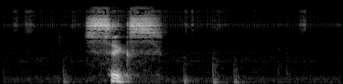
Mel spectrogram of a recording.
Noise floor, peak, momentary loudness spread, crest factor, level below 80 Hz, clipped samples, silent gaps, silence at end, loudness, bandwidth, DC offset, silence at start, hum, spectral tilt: -55 dBFS; 0 dBFS; 13 LU; 22 dB; -68 dBFS; under 0.1%; none; 1.8 s; -13 LUFS; 16.5 kHz; under 0.1%; 0.85 s; none; -1 dB/octave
